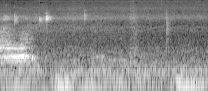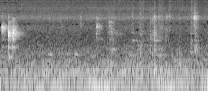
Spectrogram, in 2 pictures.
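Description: A metal strainer clinks against a pan.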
